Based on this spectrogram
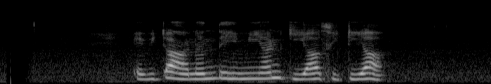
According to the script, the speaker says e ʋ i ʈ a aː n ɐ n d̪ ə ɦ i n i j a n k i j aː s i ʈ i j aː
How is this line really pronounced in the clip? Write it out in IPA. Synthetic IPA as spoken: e ʋ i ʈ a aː n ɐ n d̪ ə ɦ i m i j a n k i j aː s i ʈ i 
